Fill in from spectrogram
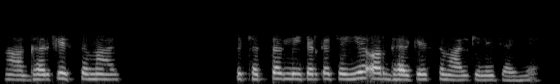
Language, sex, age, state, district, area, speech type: Urdu, female, 18-30, Delhi, North West Delhi, urban, conversation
